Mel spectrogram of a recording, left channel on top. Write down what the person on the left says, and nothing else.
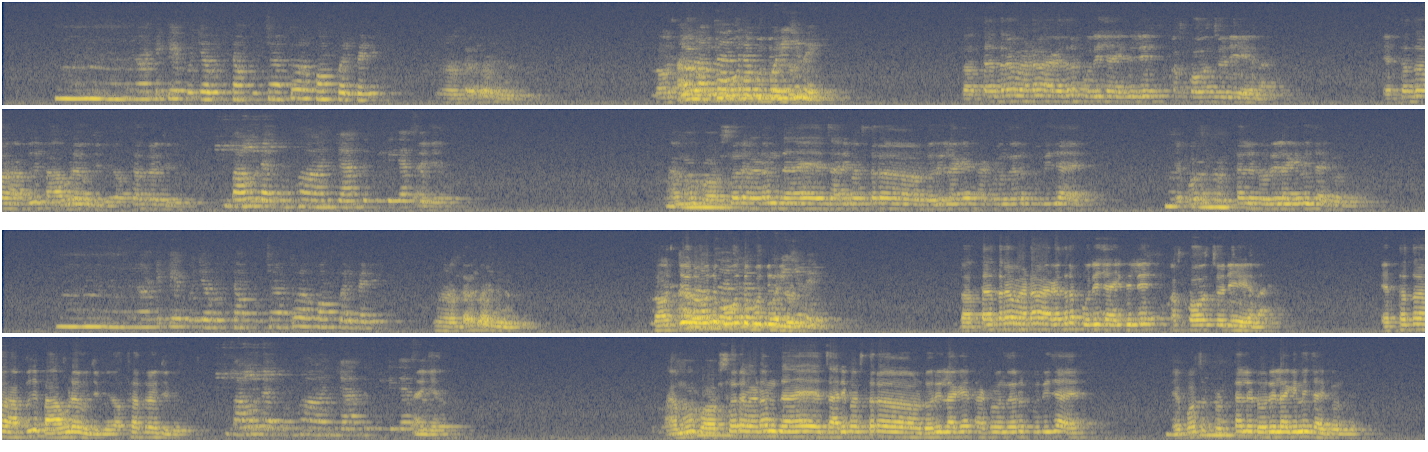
ହୁଁ ହୁଁ ହୁଁ ଆଉ ଟିକେ ବୁଜାବୁଜି ତାଙ୍କୁ ବୁଝାନ୍ତୁ ଆଉ କଣ କରିପାରିବେ।
ଆଉ
ରଥଯାତ୍ରା
କୁ
ପୁରୀ ଯିବେ
ବାହୁଡାକୁୁ ହଁ ଯାଆନ୍ତୁ ବୁଲିକି ଆସନ୍ତୁ।
ହୁଁ
ହୁଁ
ହୁଁ
ହୁଁ ହୁଁ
